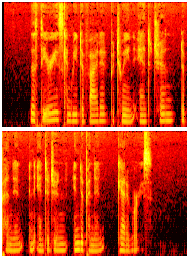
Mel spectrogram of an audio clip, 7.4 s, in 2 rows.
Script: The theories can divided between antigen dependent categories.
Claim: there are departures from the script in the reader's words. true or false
true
